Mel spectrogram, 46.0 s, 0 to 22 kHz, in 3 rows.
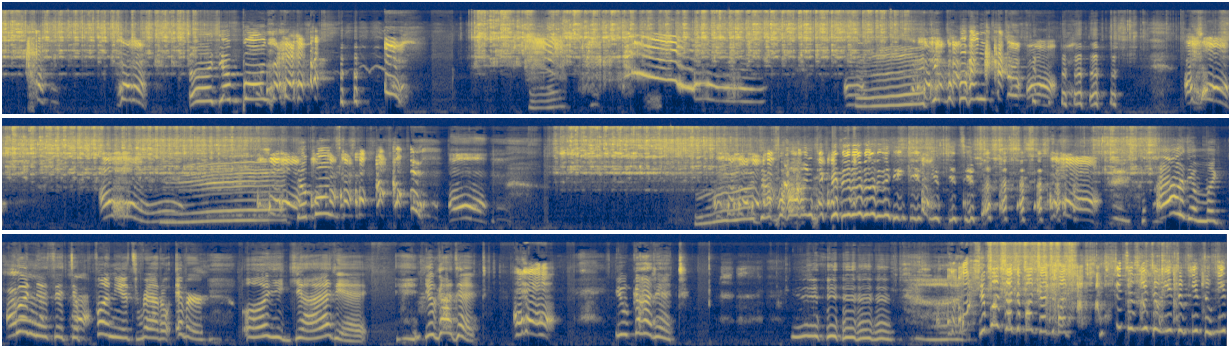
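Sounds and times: baby rattle shaking: 0.0s - 5.1s, 5.7s - 31.9s, 36.6s - 38.1s, 41.6s - 45.9s
person's voice: 2.4s - 3.5s, 6.6s - 7.0s, 10.6s - 12.4s, 17.2s - 19.6s, 24.0s - 27.9s, 29.2s - 36.7s, 42.0s - 45.9s
high-pitched voice squealing and laughing: 6.6s - 9.6s, 10.6s - 14.0s, 16.6s - 21.2s, 24.0s - 30.0s, 42.4s - 45.9s.

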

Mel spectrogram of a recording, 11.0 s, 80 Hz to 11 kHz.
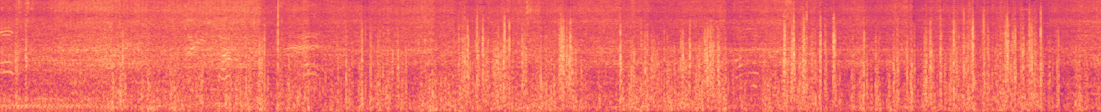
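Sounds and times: quad engine running: 0.0s - 11.0s
wind buffeting microphone: 0.0s - 11.0s.

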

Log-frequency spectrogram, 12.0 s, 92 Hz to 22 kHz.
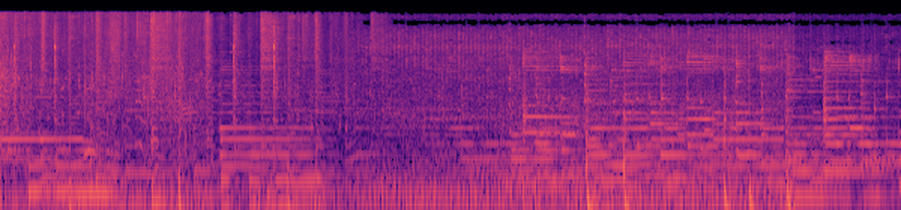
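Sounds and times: background music: 0.0s - 12.0s
boat engine throbbing: 0.0s - 12.0s.

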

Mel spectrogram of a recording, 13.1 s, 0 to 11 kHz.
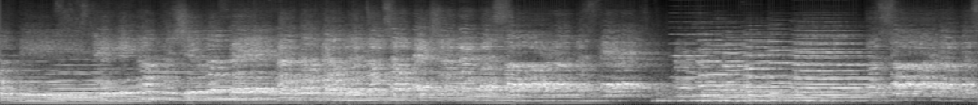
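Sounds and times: brass chords: 0.0s - 13.0s
church choir singing: 0.0s - 13.0s.

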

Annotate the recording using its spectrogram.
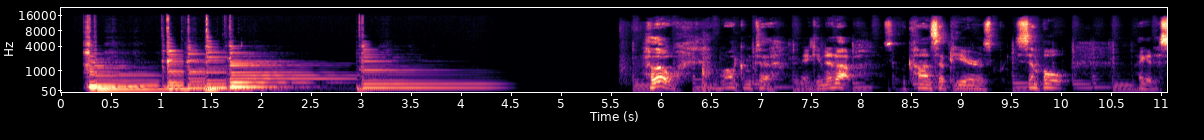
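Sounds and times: guitar jingle: 0.2s - 4.6s.

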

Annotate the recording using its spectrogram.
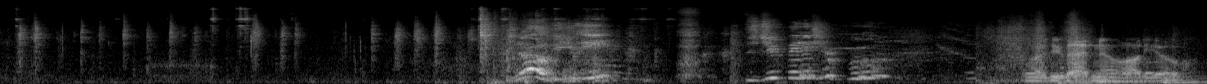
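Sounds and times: dog claws clicking on wooden floor: 0.0s - 6.1s.

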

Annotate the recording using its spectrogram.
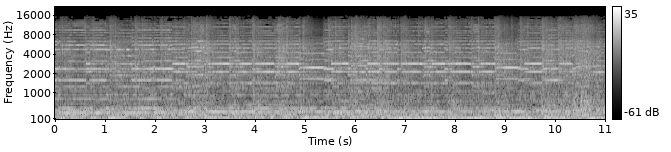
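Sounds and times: bagpipes playing folk melody: 0.0s - 11.0s
bodhran: 0.0s - 11.0s
drum: 7.9s - 11.0s.

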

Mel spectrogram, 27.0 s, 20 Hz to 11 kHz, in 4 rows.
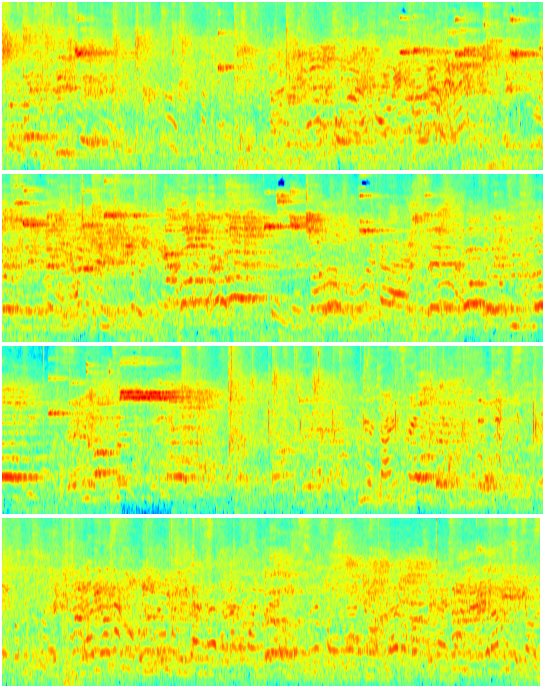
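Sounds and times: indistinct echoing voices: 0.0s - 27.0s.

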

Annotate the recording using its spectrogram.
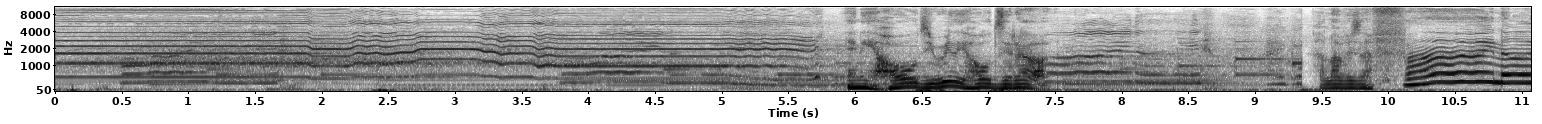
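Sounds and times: backing music: 0.0s - 10.6s
man singing long high note: 0.0s - 11.0s.

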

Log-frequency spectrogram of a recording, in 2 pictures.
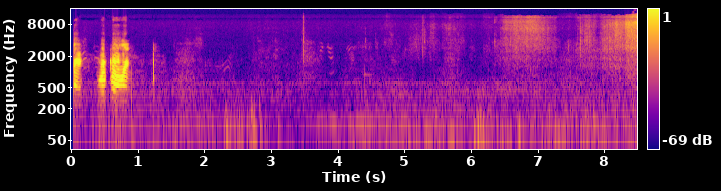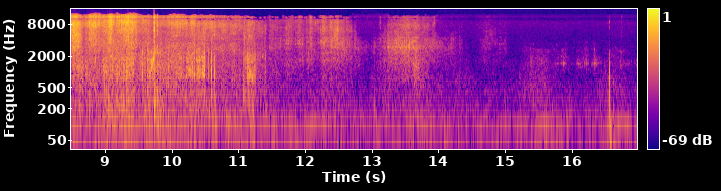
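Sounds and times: ski edges scraping over snow: 6.2s - 14.3s.

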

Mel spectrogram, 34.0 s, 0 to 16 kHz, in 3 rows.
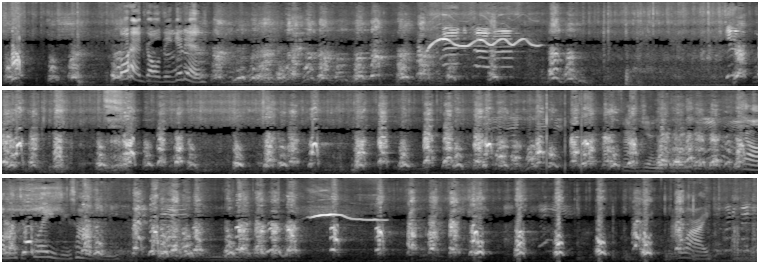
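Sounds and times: dogs barking: 0.0s - 2.0s, 2.8s - 8.8s, 10.8s - 33.2s
high wavering dog whine: 6.2s - 8.2s, 27.2s - 28.5s.

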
